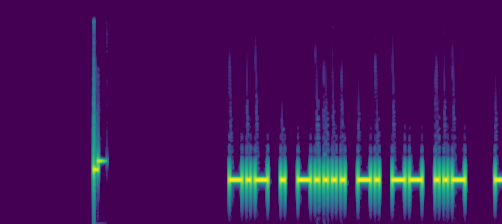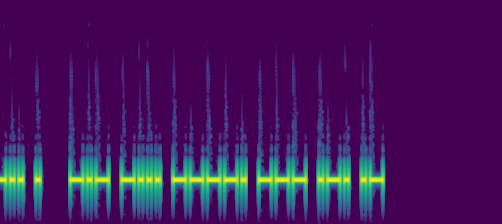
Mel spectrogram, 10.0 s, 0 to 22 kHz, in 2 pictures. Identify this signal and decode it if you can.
Morse code, heard as a keyed tone, about 28 wpm, 700 Hz. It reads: KE6NMU DE KB9ORA
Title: USA Callsign DE Callsign 28wpm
